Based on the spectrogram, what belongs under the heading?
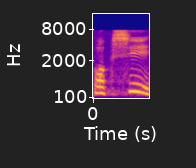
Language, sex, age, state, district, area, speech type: Marathi, female, 30-45, Maharashtra, Amravati, urban, read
